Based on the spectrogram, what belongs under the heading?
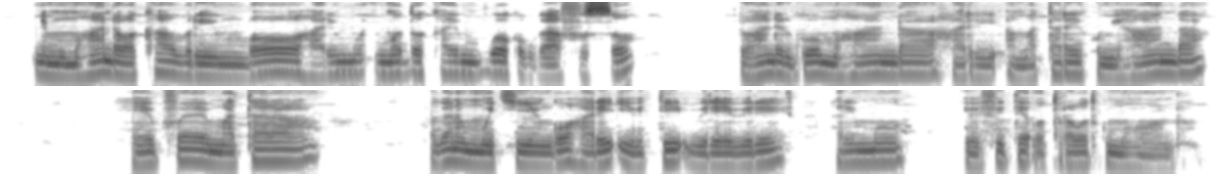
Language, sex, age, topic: Kinyarwanda, female, 25-35, government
